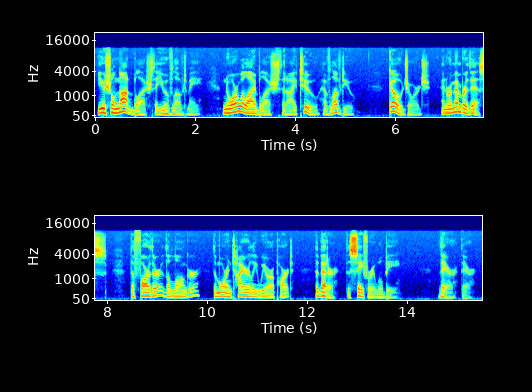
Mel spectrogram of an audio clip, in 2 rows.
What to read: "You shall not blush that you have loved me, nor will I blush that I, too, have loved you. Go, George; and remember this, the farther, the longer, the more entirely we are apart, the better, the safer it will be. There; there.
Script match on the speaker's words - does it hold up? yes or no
yes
